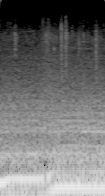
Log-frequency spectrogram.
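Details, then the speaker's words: Chevrolet Silverado driving, heard in cab at full throttle: engine note sags and drops in pitch instead of pulling, bogging badly; owner plans to replace the throttle position sensor, cause unconfirmed. "It's wanting to really bog. See, right here, boom, bogging down, bogging down."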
